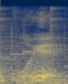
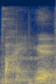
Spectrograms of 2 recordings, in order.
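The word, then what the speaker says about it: 百悦: 其实百它是个多音字，有些朋友会读博悦，那是错误的，应该叫做百悦，因为它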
